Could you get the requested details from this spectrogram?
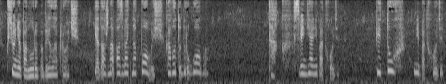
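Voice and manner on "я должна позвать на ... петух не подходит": soft, higher inner voice; small, soft, pondering voice; hushed musing. A narrator's reading. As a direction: think it over quietly to yourself. Dog thinks dejectedly to herself.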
